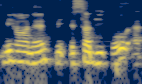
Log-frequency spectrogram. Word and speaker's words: Mihane: to start off with uh my name is mihanen but actually everyone calls me because it's easier to pronounce uh originally i'm from kosovo i'm albanian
